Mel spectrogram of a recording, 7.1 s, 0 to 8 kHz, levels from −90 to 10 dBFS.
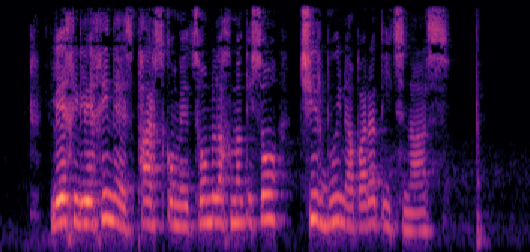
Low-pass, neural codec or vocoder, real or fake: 7.2 kHz; none; real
